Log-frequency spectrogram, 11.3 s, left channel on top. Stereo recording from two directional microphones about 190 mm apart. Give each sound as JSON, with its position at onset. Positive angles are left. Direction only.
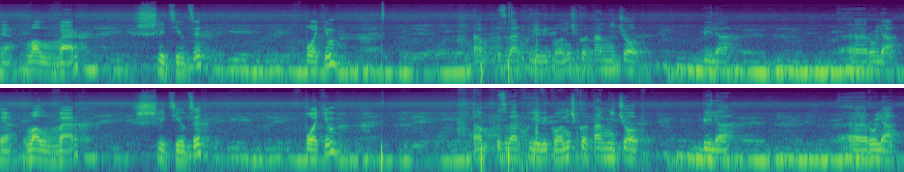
{"t": 0.0, "sound": "speech", "side_deg": -5}
{"t": 3.8, "sound": "speech", "side_deg": 0}
{"t": 5.9, "sound": "speech", "side_deg": -20}
{"t": 10.6, "sound": "speech", "side_deg": -20}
